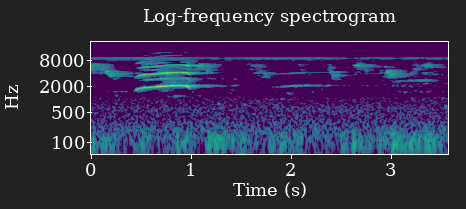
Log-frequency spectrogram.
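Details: A male red-tailed hawk hunting for squirrels in J. Hood Wright Park, New York City, calls back its mate or sibling: one loud, hoarse, slightly falling half-second scream, followed by faint high whistles from other birds.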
